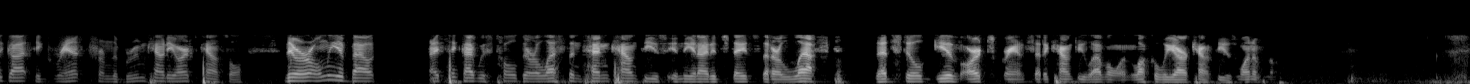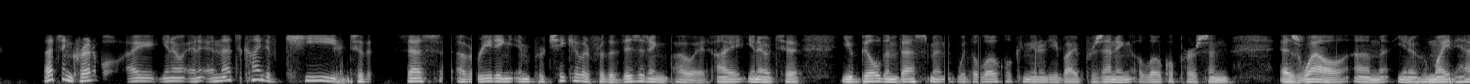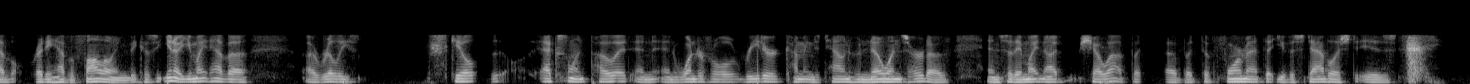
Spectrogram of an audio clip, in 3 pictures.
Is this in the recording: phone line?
yes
